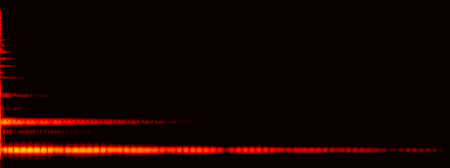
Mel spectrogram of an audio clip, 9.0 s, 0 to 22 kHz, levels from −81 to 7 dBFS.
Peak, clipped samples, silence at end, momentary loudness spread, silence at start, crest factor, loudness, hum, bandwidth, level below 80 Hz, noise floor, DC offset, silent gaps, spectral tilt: -12 dBFS; under 0.1%; 2.65 s; 24 LU; 0 s; 24 dB; -33 LUFS; none; 5.4 kHz; under -90 dBFS; -76 dBFS; under 0.1%; none; 0 dB/octave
